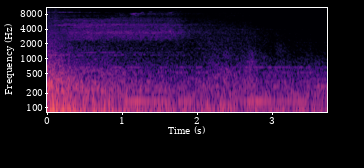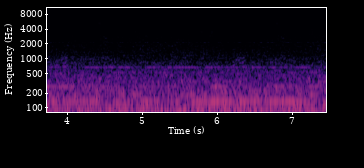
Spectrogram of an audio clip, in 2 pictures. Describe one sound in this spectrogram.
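Triumphant fanfare music plays.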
